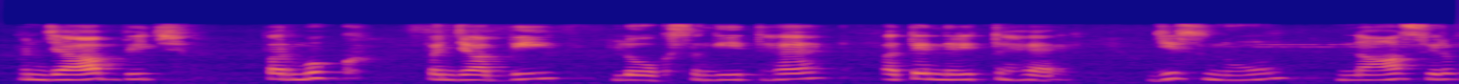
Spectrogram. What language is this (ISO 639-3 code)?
pan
